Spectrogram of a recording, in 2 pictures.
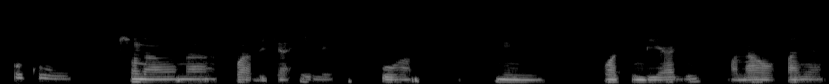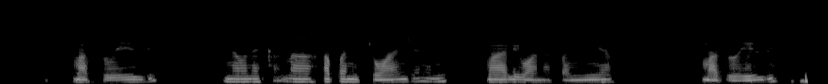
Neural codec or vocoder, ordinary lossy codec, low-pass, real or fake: none; Opus, 16 kbps; 3.6 kHz; real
